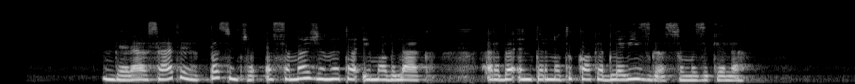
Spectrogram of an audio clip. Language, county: Lithuanian, Utena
